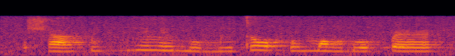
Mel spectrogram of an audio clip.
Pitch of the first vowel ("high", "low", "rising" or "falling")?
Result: low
